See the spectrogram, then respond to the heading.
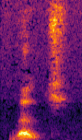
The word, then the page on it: Roche: English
